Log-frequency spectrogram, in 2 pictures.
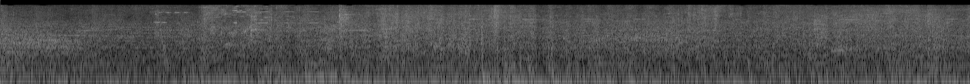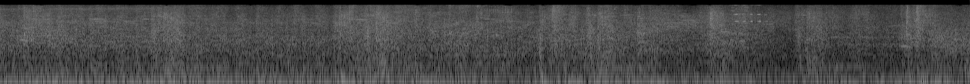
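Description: Rapid gunfire and energy blasts crackle loudly and without a break.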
